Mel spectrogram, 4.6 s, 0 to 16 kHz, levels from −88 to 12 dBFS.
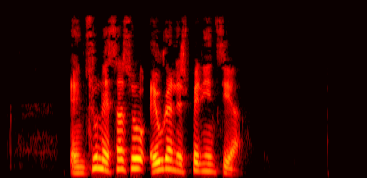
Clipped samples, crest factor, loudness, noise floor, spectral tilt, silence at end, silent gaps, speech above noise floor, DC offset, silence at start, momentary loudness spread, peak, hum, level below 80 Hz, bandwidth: under 0.1%; 18 dB; -26 LUFS; under -90 dBFS; -6 dB/octave; 1.6 s; none; over 65 dB; under 0.1%; 0.9 s; 11 LU; -10 dBFS; none; -78 dBFS; 11.5 kHz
